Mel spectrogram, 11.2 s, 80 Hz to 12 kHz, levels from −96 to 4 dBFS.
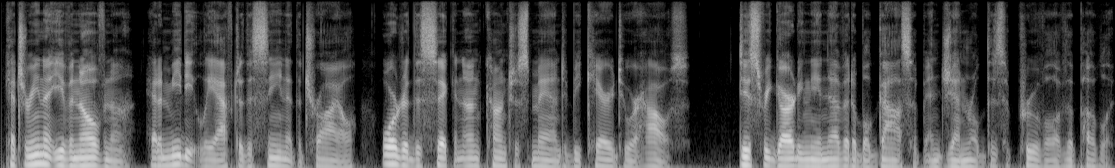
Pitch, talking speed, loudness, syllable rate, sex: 95 Hz, 170 wpm, -20 LUFS, 6.2 syllables/s, male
